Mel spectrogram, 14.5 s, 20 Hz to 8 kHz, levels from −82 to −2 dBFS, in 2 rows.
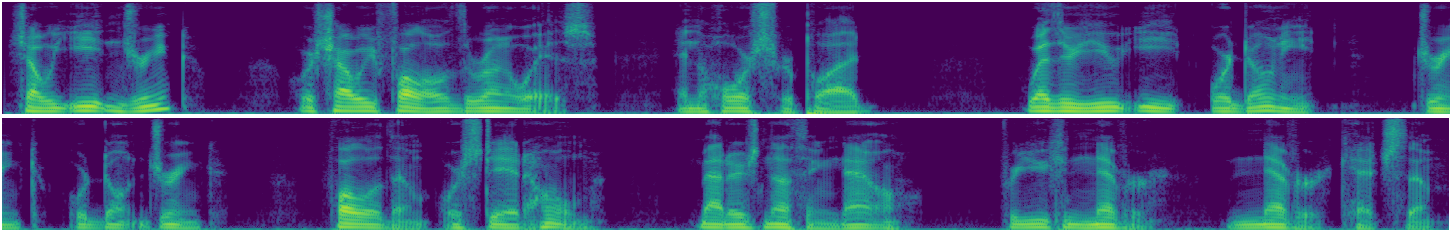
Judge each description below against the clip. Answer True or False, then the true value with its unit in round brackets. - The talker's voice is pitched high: False (90 Hz)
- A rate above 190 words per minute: False (170 wpm)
